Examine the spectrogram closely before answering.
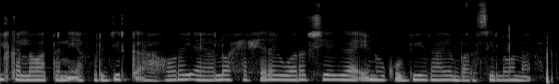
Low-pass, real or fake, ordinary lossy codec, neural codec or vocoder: none; real; none; none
